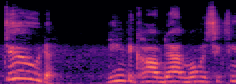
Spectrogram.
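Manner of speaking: high-pitched protest, easing off in volume; exasperated plea. Retold or imitated. Retold plea to angry driver.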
